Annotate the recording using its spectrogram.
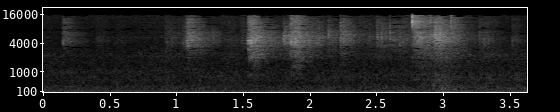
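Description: A puppy's claws patter on a wooden floor.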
